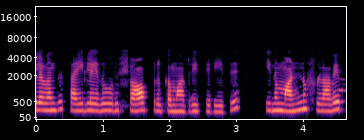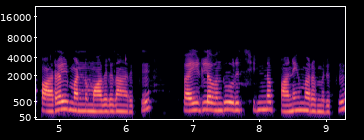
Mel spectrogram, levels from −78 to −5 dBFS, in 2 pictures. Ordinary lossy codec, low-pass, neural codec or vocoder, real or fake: none; 5.4 kHz; none; real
